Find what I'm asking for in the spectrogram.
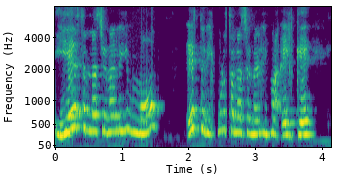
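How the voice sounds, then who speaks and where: The pace is fairly slow. A woman talks with a non-native accent. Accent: foreign Spanish accent, noticeable. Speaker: historian. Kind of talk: podcast interview discussion. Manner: reflective, many rhetorical questions.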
